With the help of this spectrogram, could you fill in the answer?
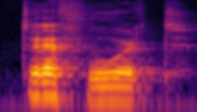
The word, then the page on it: entrée: /ɑ̃.tʁe/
